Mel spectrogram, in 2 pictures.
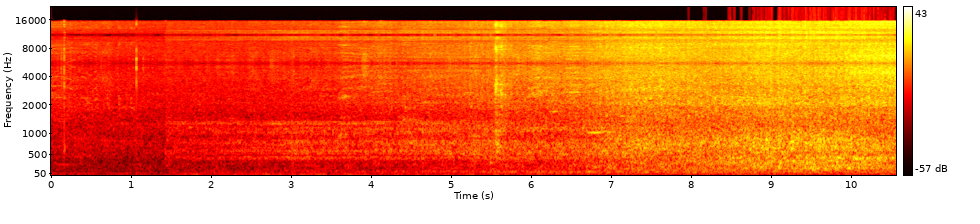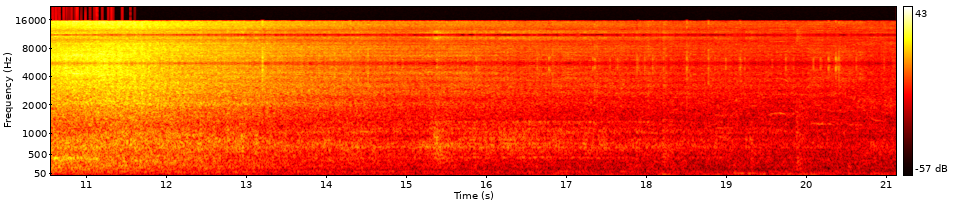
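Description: Southern electric multiple-unit passenger train passing through at speed. Its rumble and wheel clatter build up from about two seconds in, peak around halfway, then fade away.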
